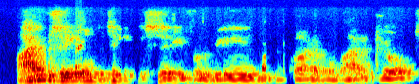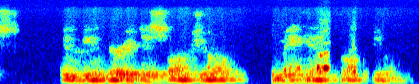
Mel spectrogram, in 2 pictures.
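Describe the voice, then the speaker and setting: With very wide pitch swings, a man speaks at a fairly slow pace in an American accent. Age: 70s. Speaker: former mayor. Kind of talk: speech to a club meeting. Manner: halting.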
